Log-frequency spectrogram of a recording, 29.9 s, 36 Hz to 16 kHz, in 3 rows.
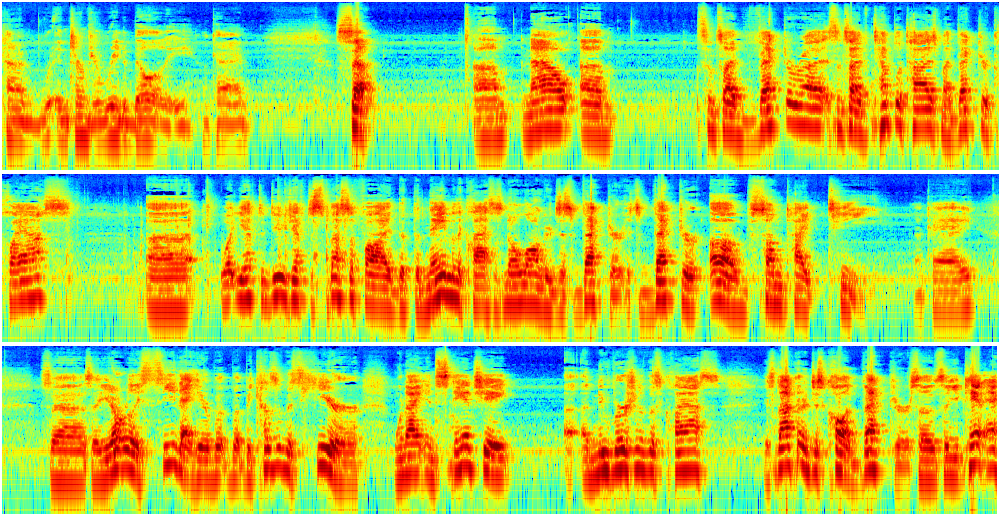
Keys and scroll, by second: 12.0-13.3 typing.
